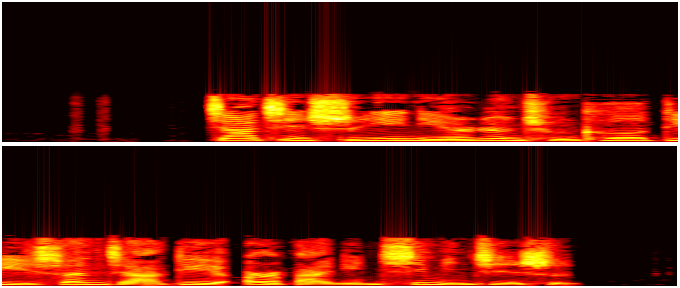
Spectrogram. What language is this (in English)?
Chinese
